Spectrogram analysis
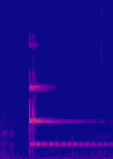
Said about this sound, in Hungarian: Jól van. Kocinthatunk egyet.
